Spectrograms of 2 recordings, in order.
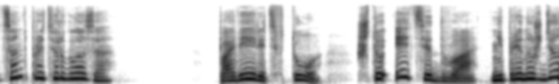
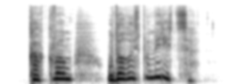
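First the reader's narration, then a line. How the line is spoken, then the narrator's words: Trembling voice. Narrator (Russian): дрожащим голосом спросил он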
